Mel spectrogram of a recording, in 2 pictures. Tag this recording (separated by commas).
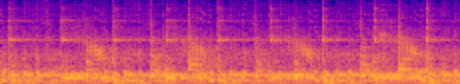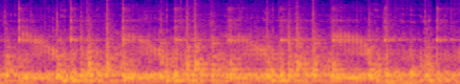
playing didgeridoo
